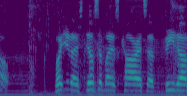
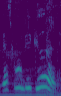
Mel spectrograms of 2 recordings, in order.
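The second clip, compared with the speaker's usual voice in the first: higher, breezy designer voice; lightly voiced cheerful designer; upbeat designer; 8 semitones higher, 3 dB quieter than usual. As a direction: sell it like an eager designer. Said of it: "the designer says".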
